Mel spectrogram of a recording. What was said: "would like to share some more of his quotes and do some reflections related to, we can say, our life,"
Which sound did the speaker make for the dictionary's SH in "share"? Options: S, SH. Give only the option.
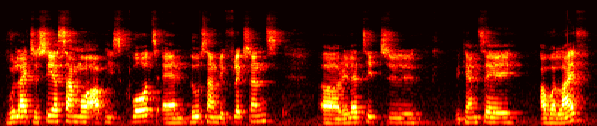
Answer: S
